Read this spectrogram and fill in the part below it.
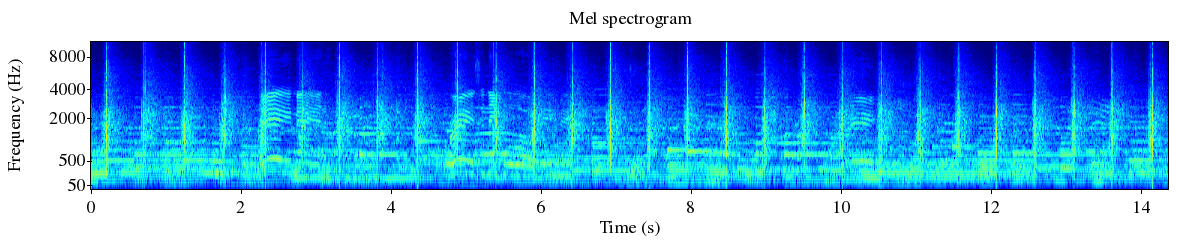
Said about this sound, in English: Let's clap it to him.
